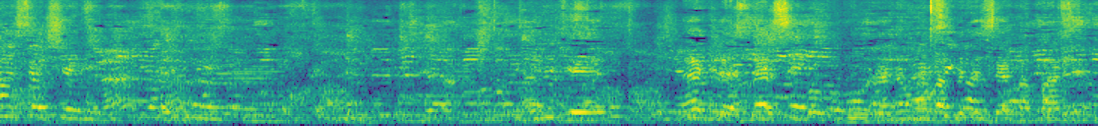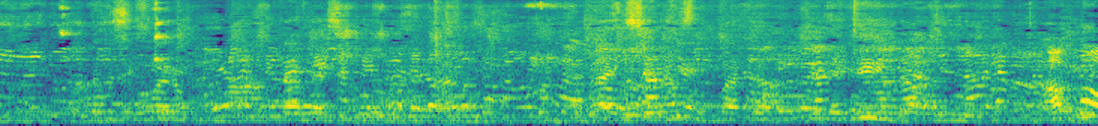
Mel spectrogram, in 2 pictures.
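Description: An elderly man talks cheerfully, close by.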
